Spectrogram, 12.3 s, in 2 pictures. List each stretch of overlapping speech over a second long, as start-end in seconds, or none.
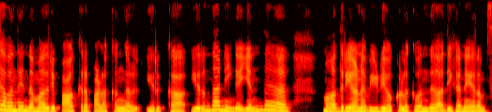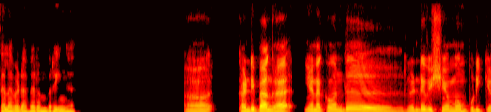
none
